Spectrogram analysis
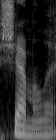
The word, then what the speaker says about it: Chalamet: go with Timothy Chalamet. Chalamet. Okay, You're then- saying his name wrong.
